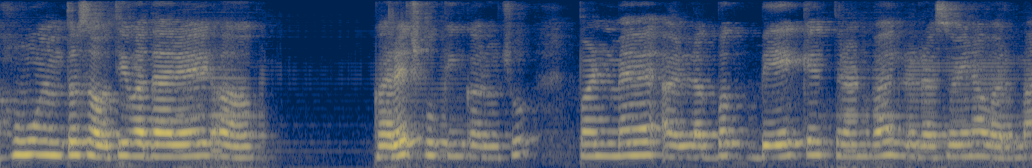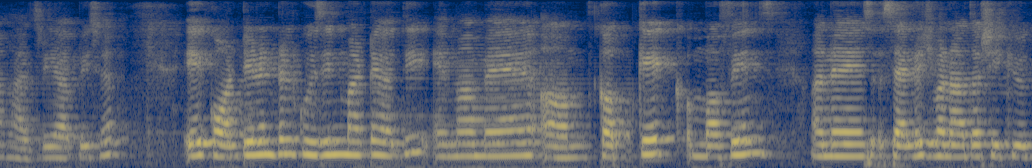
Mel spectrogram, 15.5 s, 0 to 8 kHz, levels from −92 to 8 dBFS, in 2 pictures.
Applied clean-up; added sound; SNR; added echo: neural separator model SepFormer DNS4.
